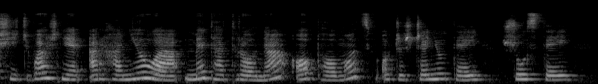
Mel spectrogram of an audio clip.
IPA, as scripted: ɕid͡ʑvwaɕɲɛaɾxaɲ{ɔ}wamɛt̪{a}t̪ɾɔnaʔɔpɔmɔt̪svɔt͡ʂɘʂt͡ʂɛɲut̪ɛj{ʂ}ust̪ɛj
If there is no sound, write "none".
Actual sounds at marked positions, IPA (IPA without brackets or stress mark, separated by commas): ɔ, a, ʂ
